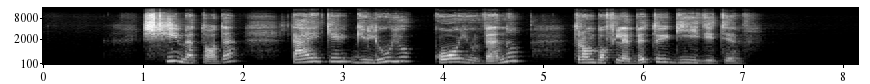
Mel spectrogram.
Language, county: Lithuanian, Vilnius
